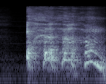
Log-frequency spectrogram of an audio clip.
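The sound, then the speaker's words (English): A harsh coughing fit erupts after a brief silence, several raspy hacks running together with a throaty, strained quality. “Let me catch that cough.”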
